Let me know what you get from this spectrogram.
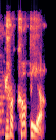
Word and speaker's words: Procopio: Her opponent, Laura, how do you say her last name? Procopio? – Lara Procopio.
